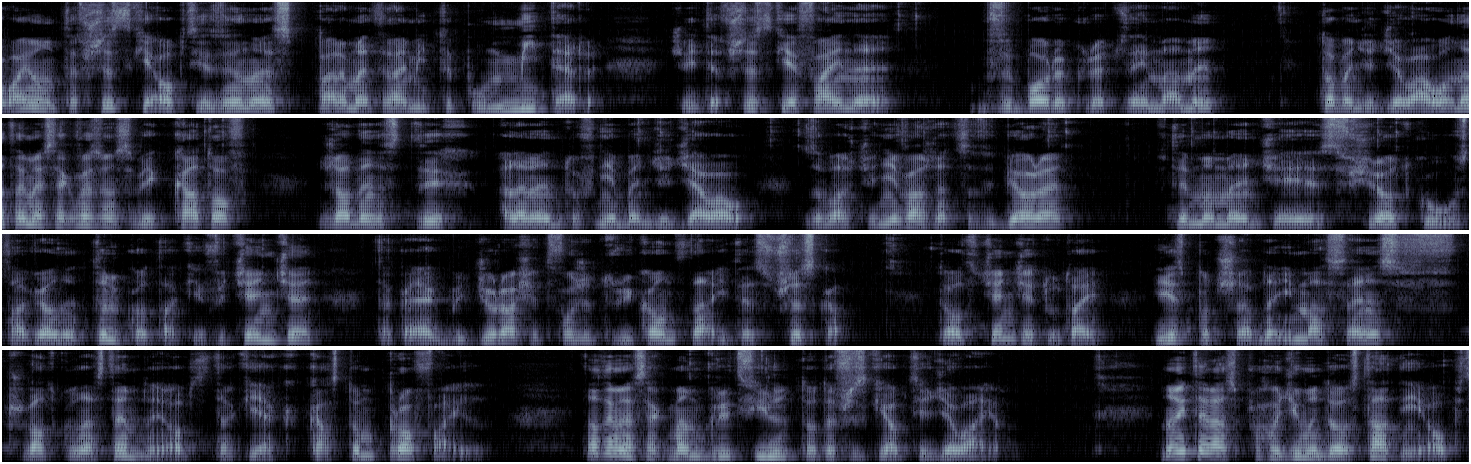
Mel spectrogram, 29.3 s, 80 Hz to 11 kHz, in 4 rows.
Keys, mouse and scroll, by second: 3.4 click, 4.4 click, 5.9-7.1 middle drag, 8.2 click, 10.4 click, 11.1 click, 11.7 click, 12.5 click, 13.2 click, 14.1 click, 14.8-16.0 middle drag, 16.1-16.4 scroll up 1, 16.6-20.9 middle drag, 21.1-22.2 middle drag, 25.3 click, 27.2-27.5 scroll down 1, 27.9 middle click, 28.8 middle click.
